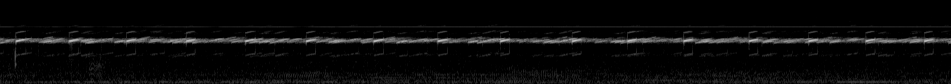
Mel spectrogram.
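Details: Chorus of spring peepers at an ecovillage pond after dark, shrill short peeps stacked densely and repeating almost twice a second, bright and continuous over a quiet background with faint low hum.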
